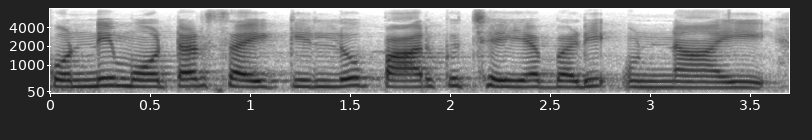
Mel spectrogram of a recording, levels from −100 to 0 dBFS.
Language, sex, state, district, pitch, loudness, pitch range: Telugu, female, Telangana, Hyderabad, 235 Hz, -15 LUFS, 220-250 Hz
